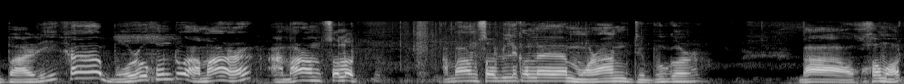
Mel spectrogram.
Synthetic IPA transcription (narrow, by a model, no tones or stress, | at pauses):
baɹikʰaboɹukʰɔntʊamaɹa̰maɹɔnsɔlɔt̚ | amaɹɔnsɔlbulikɔlɛmɔɹandibuɡɔɹ | baɔxʰɔmɔt̚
